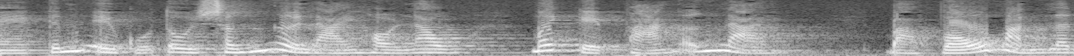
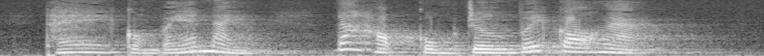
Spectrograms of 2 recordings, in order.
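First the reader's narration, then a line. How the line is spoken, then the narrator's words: Mother's sudden very low whisper. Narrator (Vietnamese): Mẹ bỗng nhiên hạ giọng xuống cực nhỏ, hỏi tôi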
